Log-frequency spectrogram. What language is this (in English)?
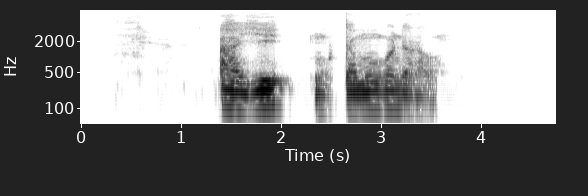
Tuki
